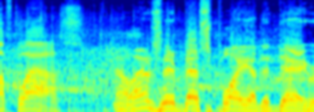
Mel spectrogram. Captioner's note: crowd cheering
